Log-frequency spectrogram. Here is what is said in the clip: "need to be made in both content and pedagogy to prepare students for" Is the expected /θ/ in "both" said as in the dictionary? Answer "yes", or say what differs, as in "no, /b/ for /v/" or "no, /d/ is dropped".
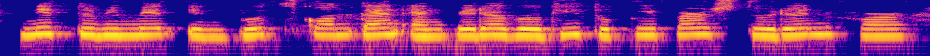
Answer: no, /s/ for /θ/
